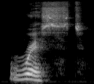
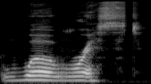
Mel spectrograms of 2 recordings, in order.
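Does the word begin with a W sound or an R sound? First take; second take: R sound; W sound. First: The word starts with a plain R sound. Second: The word starts with a sounded W. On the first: The speaker calls it right. "So W is silent" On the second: The speaker calls it wrong. "It's not wrist"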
